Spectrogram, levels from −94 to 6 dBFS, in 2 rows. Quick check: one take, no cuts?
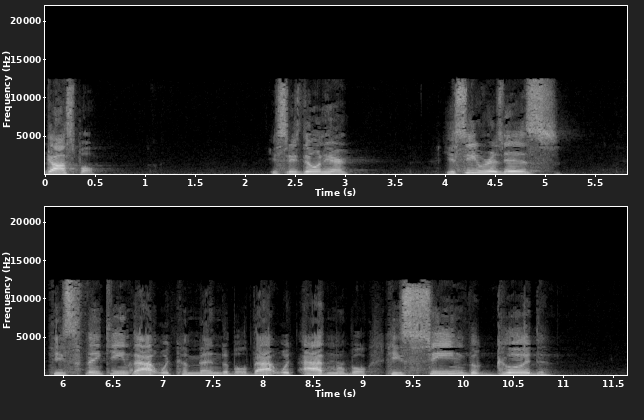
no; 5 cuts; at 2.4 s, 4.6 s, 6.7 s, 7.1 s, 8.3 s

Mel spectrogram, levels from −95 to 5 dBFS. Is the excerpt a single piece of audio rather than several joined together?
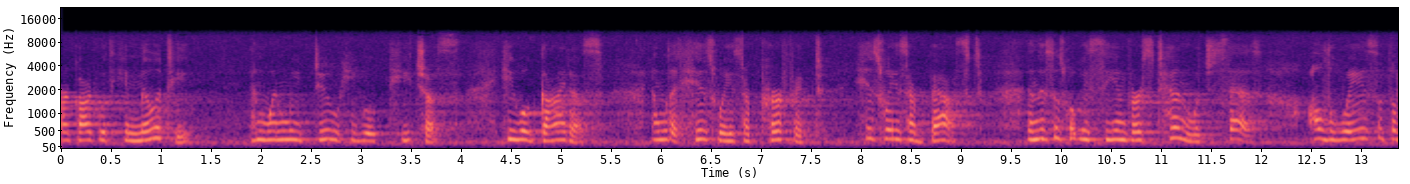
no; 1 cut; at 6.0 s

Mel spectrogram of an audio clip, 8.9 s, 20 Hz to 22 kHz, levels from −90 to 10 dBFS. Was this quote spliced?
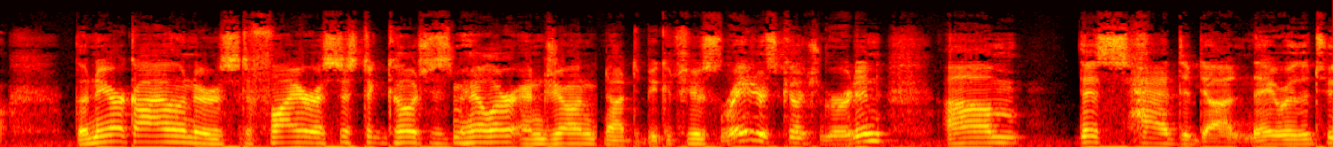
yes; 7 cuts; at 1.6 s, 3.0 s, 4.0 s, 4.8 s, 5.5 s, 7.0 s, 8.0 s

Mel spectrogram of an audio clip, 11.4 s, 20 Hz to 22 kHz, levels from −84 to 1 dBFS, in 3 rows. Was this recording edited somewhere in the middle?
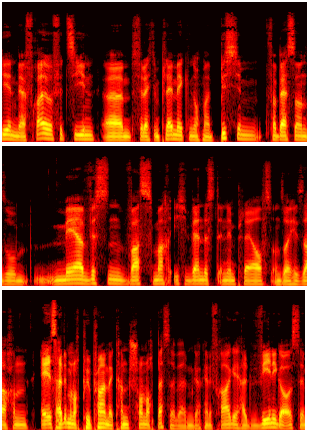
yes; 3 cuts; at 1.2 s, 6.5 s, 8.0 s

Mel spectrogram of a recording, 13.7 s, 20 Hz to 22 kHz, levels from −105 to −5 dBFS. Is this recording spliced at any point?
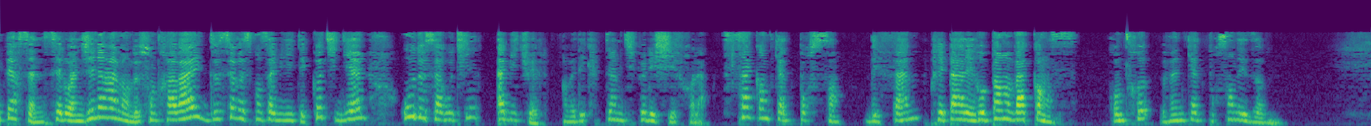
yes; 4 cuts; at 5.5 s, 7.1 s, 9.3 s, 10.9 s

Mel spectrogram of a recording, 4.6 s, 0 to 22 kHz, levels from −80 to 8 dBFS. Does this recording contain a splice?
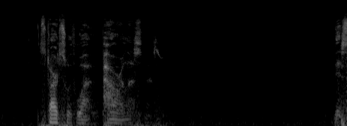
yes; 1 cut; at 1.3 s

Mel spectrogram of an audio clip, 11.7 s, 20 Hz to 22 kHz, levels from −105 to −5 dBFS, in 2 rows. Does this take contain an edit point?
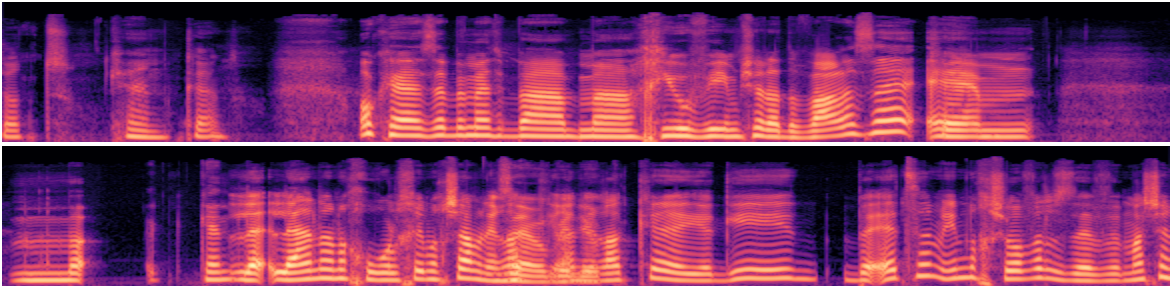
yes; 3 cuts; at 2.9 s, 6.8 s, 9.9 s

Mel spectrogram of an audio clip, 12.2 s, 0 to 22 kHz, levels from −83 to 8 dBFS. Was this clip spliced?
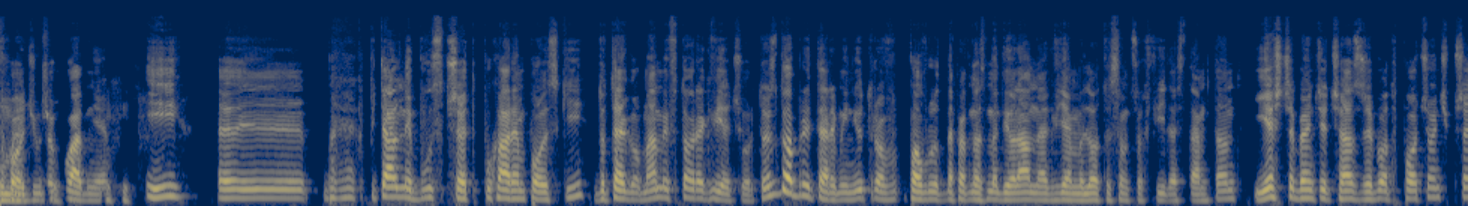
yes; 3 cuts; at 1.1 s, 4.9 s, 10.4 s

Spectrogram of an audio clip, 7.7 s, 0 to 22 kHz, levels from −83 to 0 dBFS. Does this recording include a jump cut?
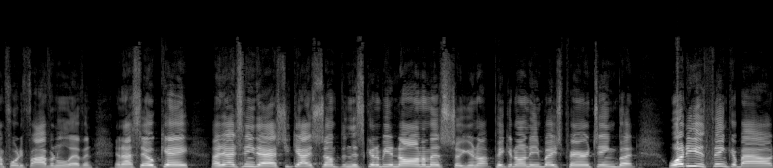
no; 0 cuts

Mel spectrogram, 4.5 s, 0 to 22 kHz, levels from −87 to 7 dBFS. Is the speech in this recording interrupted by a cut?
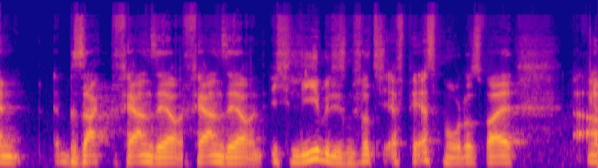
yes; 1 cut; at 1.4 s

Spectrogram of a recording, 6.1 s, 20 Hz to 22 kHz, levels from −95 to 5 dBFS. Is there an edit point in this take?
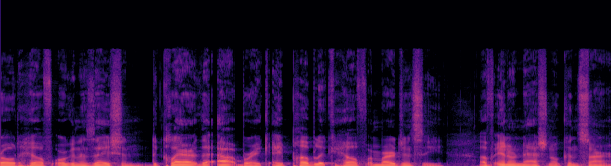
no; 0 cuts

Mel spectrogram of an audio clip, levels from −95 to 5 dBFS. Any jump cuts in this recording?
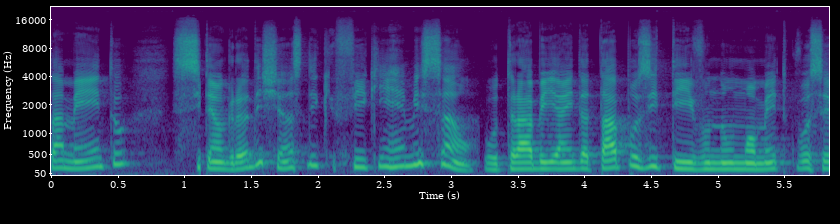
yes; 3 cuts; at 1.1 s, 2.1 s, 3.2 s

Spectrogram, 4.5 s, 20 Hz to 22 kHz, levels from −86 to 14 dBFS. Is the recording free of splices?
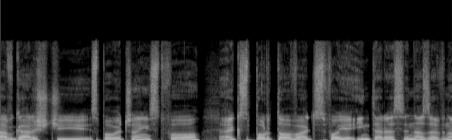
no; 2 cuts; at 0.9 s, 2.2 s

